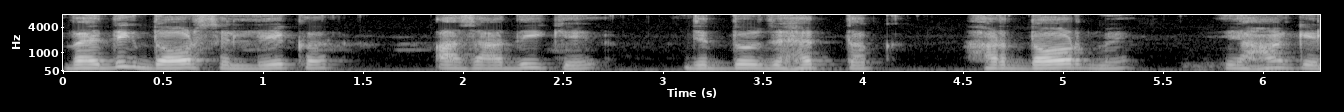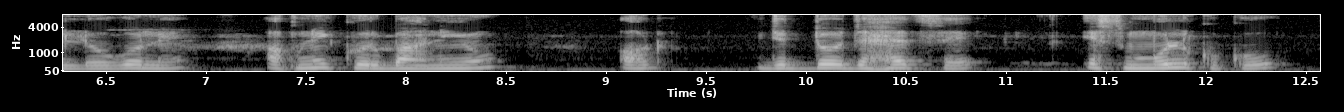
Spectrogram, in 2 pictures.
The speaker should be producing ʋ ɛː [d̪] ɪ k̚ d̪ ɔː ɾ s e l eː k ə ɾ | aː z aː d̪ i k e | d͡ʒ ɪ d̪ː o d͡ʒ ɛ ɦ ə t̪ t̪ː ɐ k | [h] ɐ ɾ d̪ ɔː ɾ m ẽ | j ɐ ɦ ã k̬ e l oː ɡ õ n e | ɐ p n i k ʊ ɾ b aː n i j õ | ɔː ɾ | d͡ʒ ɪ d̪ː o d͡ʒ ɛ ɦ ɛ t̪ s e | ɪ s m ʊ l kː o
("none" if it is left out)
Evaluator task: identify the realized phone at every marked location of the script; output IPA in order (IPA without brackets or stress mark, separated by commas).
d̪, h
